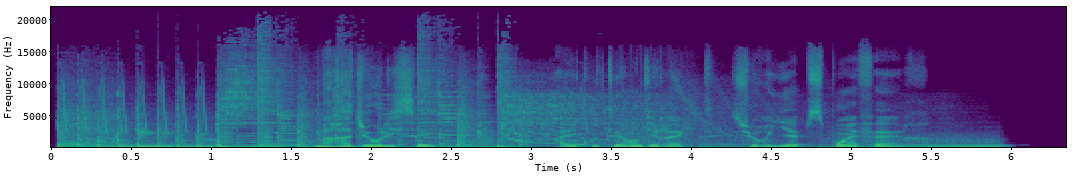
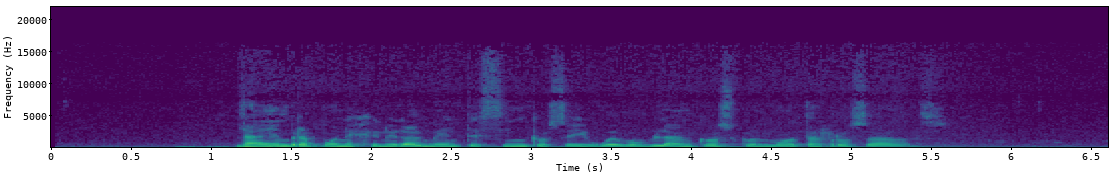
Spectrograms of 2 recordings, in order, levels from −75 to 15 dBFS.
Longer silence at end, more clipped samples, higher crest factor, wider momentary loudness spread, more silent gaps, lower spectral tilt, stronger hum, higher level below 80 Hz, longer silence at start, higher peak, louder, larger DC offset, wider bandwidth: second, 0.35 s vs 0.75 s; neither; about the same, 14 dB vs 18 dB; about the same, 8 LU vs 8 LU; neither; second, -5 dB/octave vs -7.5 dB/octave; neither; first, -30 dBFS vs -40 dBFS; second, 0.05 s vs 0.75 s; about the same, -2 dBFS vs -4 dBFS; first, -17 LUFS vs -21 LUFS; neither; first, over 20 kHz vs 16 kHz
